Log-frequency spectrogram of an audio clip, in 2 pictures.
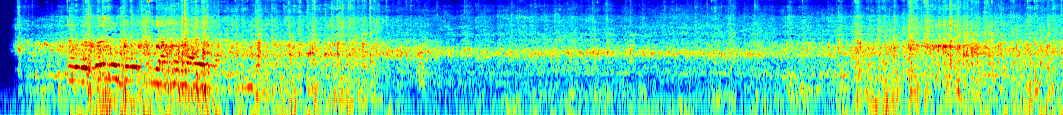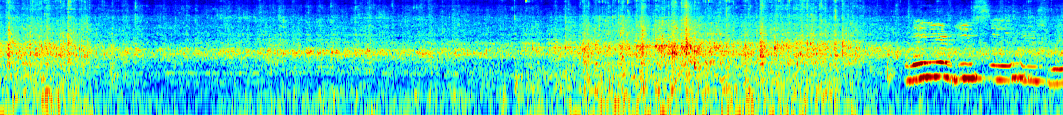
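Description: Two battery-powered Tomy Plarail toy trains, one of them the MSE Romance Car, running on plastic track. Their small motors and gears make a steady buzzing whir that starts suddenly as they are set off, then swells and fades about every eight seconds as the trains come round past the microphone.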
